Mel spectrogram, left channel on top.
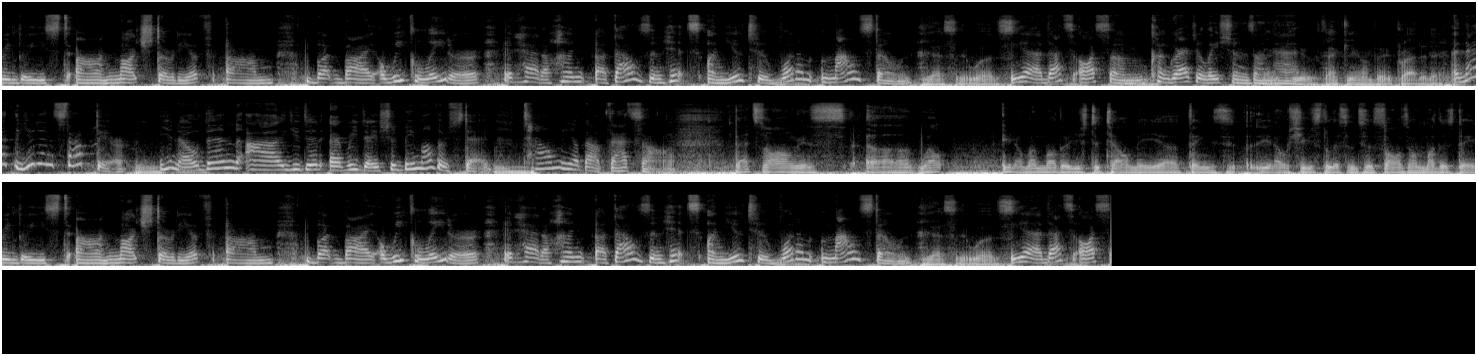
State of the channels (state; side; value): drops out; right; at 11.1 s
